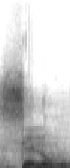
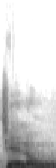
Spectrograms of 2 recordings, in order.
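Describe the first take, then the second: First: The word begins with an s sound. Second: The word begins with a ch sound. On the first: The speaker calls it wrong. "नहीं साथियों" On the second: The speaker calls it right. "इसका उच्चारण क्या होगा, चेलो"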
